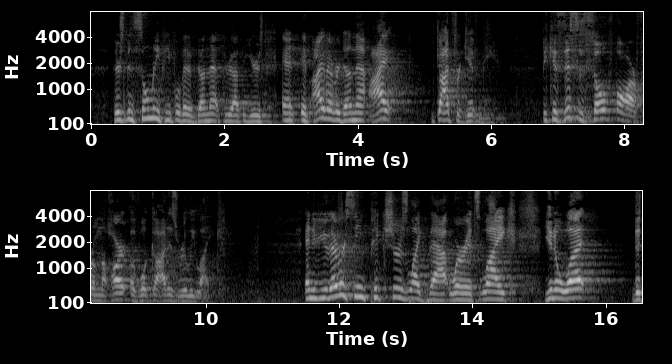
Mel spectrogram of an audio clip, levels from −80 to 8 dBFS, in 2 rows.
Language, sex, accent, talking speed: English, male, American, 185 wpm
